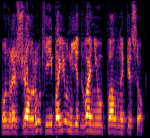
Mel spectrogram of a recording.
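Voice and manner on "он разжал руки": ordinary delivery, nothing marked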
